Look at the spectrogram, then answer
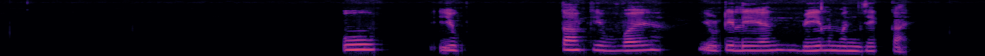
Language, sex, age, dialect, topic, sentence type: Marathi, male, 41-45, Northern Konkan, banking, question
